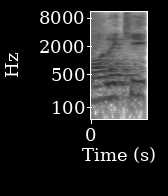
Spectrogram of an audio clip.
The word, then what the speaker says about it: monarchy: Monarchy, so in monarchy the H is silent.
